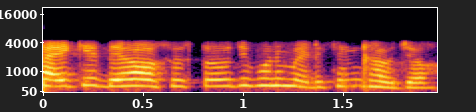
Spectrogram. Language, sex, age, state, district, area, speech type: Odia, female, 18-30, Odisha, Kendujhar, urban, conversation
